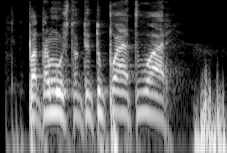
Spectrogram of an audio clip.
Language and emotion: Russian, angry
